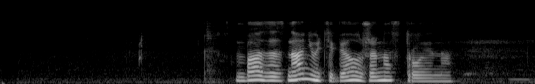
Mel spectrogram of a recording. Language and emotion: Russian, neutral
